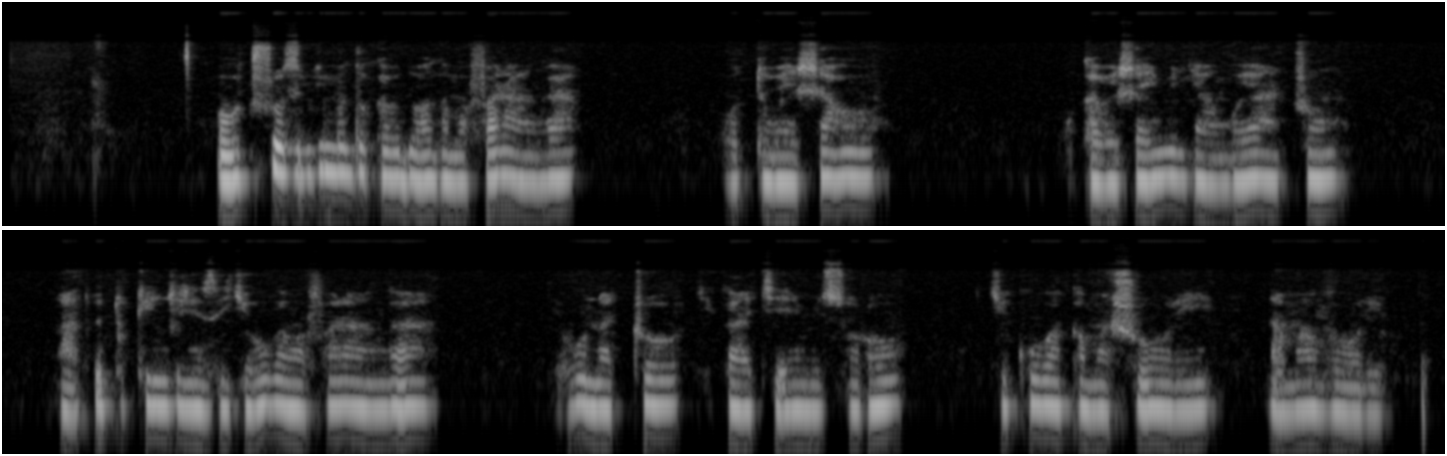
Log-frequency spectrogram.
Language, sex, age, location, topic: Kinyarwanda, female, 36-49, Musanze, government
